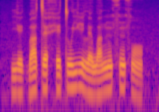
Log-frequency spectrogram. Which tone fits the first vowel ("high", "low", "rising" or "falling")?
low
